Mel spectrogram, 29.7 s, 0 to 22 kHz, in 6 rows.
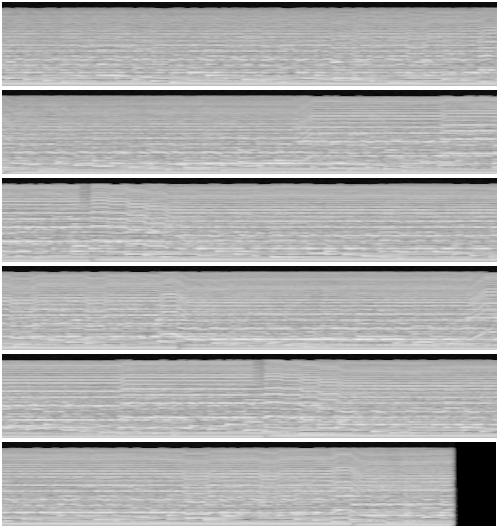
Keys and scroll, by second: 1.9 F5, 18.1 Escape.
